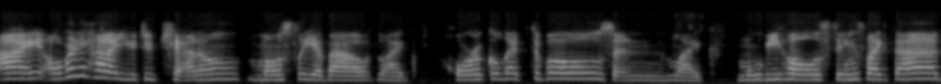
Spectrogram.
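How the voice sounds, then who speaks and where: This woman has a high pitch, a non-native accent and ordinary pitch variation. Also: moderate pace. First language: not English. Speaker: horror book and movie YouTuber. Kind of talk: casual chat.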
